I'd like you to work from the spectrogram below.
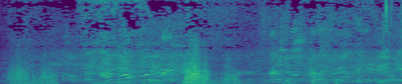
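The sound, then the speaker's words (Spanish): Indistinct chatter from people in an Apple store class on how to use the Apple Watch carries steadily through the whole stretch, a murmur of overlapping voices with no clear words, moderately loud. “En este momento les cuento, no sé si escuchan este, alguien hablando.”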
